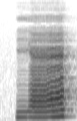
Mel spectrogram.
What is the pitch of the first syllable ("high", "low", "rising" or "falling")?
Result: rising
